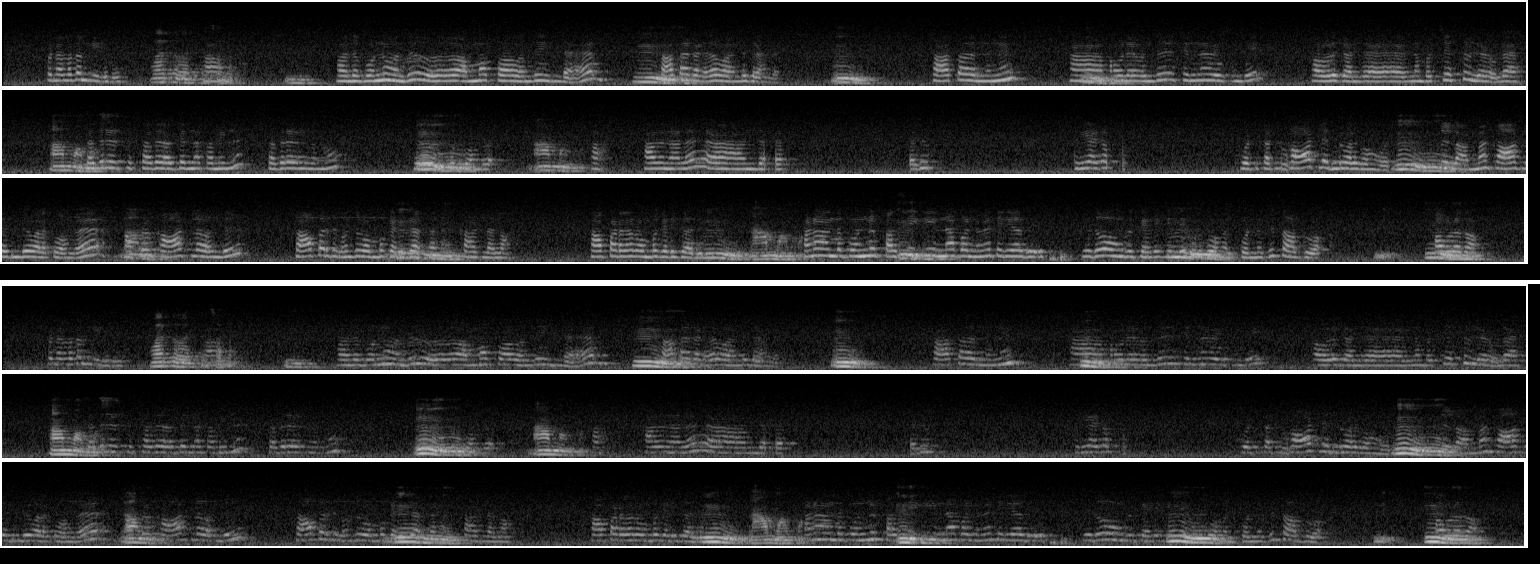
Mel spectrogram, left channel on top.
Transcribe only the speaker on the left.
இப்ப நல்லாதான கேக்குது
ஆம்
அந்த பொண்ணு வந்து உ அம்மா அப்பா வந்து இல்ல
தாத்தா
கெட்டதா வளந்துக்கிறாங்க
தாத்தா வந்துன்னு ஆ
அவள வந்து சின்ன வயசுருந்தே அவளுக்கு அந்த நம்ப செஸ்ஸு விளையாடுவோல
சதுரட்ச் சதுர அதுக்கு என்ன தமிழ்ல சதுரங்கமோ
எதோ ஒன்னு சொல்லுவாங்க
ஆ அதனால ஆ அந்த அது <unintelligible> ஒவ்வொருத்த காட்டுல காட்லருந்து வளக்குவாங்க
<inaudible>
இல்லாம காட்லருந்து வளக்குவாங்க அப்றோ
காட் ட்ல வந்து சாப்பட்றதுக்கு வந்து ரொம்ப கெடைக்காது
தான காட்லெல்லா சாப்பாடெல்லா ரொம்ப கெடைக் காது
ஆனா அந்த பொண்ணு பசிக்கு
இன்னாப் பண்ணுமே தெரியாது எதோ அவுங்க கெடைக்கற்தே
குடுக்குவாங்க அந்த பொண்ணுக்கு சாப்டுவா
அவளதா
